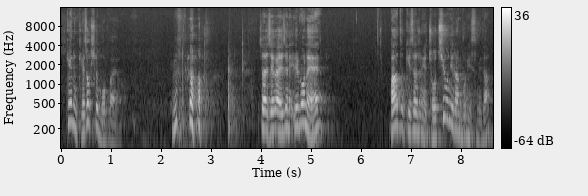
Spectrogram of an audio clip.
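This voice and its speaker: A middle-aged man teaching an exam-prep class in a high, animated voice that rises and falls a lot. He talks to his students conversationally, asking them questions and answering them himself, and he says the key points more than once. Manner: repeats key points for emphasis. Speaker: lecturer.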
